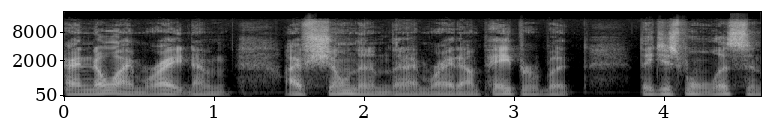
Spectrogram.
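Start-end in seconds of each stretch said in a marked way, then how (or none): none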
